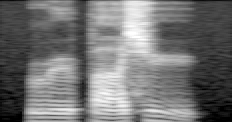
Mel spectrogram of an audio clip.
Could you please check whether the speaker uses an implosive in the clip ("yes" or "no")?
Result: no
